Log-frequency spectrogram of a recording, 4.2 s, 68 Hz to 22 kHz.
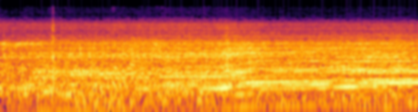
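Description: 200-horsepower speedboat engine heard from inside the passenger cabin, its pitch climbing steadily from about halfway through as the boat accelerates.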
